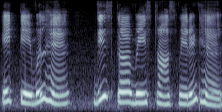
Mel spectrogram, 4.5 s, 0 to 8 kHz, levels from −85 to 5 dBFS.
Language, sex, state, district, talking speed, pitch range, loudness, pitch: Hindi, female, Punjab, Pathankot, 95 wpm, 235-280 Hz, -13 LUFS, 255 Hz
